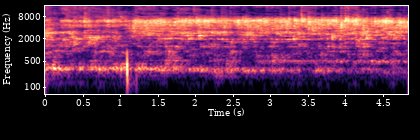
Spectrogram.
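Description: Toilet cistern refilling through its ball-float inlet valve, a steady rush of water into the tank. A sharp click about a second in.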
